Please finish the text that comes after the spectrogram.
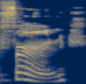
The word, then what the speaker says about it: Fearn: co dot uk' now her last name I'm saying fern but it's spelled f.e.a.r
